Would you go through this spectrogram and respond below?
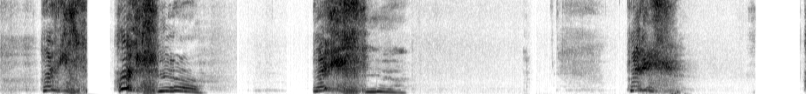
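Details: Four forceful sneezes in about ten seconds, each a sharp inhaled catch then an explosive burst, with quiet gaps; a sneezing fit after taking a little chhinkni (sneezing) powder.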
